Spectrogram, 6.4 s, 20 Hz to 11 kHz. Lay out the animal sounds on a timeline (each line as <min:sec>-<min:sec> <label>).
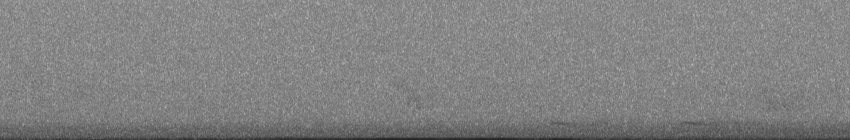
0:04.0-0:05.4 American Crow (Corvus brachyrhynchos)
